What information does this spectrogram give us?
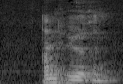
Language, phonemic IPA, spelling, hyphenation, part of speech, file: German, /ˈʔanˌhøːʁən/, anhören, an‧hö‧ren, verb, De-anhören.ogg
- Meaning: 1. to listen to the end, to hear out 2. to listen to something 3. to notice, to be able to tell (a quality based on someone's speech); to be apparent (with subject and object switched) 4. to sound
